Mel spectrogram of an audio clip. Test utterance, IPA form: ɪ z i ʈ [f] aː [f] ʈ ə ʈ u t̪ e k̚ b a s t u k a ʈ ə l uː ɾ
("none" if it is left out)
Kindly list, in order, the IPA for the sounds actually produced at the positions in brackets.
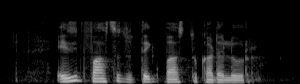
f, s

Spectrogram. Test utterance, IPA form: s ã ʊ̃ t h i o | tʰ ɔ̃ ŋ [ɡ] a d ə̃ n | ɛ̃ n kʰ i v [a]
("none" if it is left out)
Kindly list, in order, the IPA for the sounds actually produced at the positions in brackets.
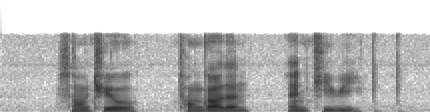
ɡ, i

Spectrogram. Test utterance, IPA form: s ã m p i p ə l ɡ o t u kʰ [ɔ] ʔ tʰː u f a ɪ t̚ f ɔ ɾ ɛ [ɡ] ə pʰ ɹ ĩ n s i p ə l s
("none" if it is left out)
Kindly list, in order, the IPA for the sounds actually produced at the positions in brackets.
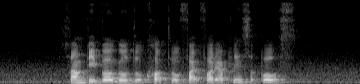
ɔ, none

